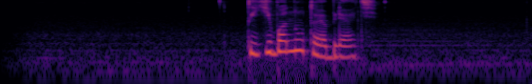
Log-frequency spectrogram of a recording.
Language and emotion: Russian, angry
